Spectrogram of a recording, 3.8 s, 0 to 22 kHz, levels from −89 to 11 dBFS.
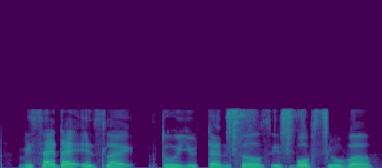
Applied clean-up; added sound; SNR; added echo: neural diffusion model UNIVERSE++.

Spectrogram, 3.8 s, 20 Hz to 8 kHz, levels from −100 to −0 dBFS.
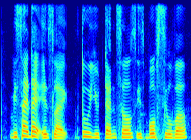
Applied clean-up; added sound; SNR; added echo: none; none; none; none.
